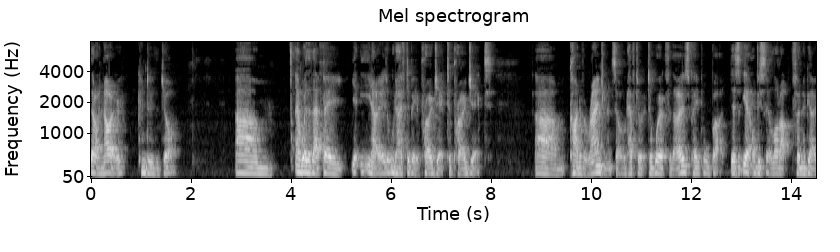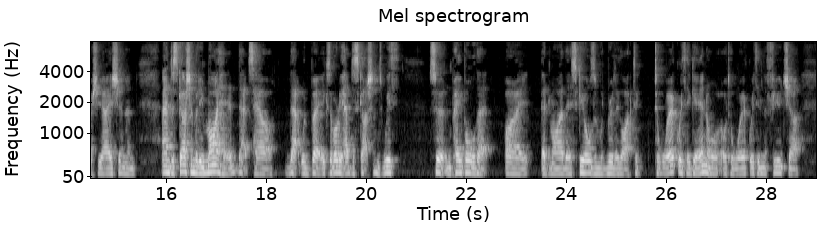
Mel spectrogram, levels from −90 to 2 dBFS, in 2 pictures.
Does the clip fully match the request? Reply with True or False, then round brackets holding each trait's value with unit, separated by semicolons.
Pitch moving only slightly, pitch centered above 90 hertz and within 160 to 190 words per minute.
True (2.1 semitones; 125 Hz; 180 wpm)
